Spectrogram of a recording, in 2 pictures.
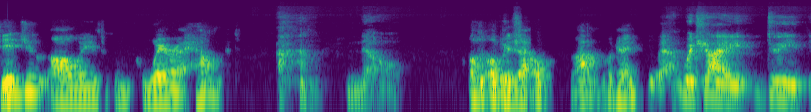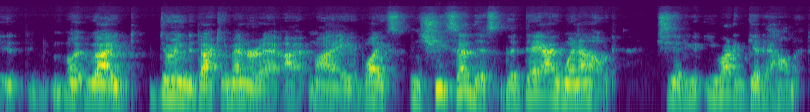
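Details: Aphasia in an adult man after a traumatic brain injury from a bicycle accident about four years earlier, with coma; trouble with words, still recovering.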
